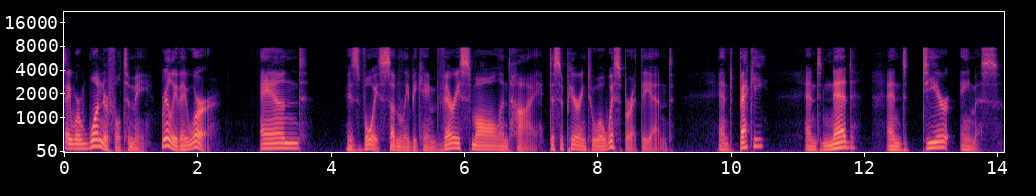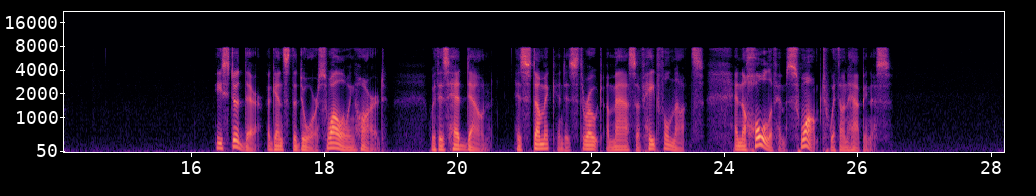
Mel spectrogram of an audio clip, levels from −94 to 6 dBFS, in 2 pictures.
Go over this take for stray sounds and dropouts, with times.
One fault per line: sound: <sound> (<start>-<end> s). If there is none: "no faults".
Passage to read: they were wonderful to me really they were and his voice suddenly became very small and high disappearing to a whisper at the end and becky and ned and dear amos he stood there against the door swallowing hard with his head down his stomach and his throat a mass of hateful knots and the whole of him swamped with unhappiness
no faults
